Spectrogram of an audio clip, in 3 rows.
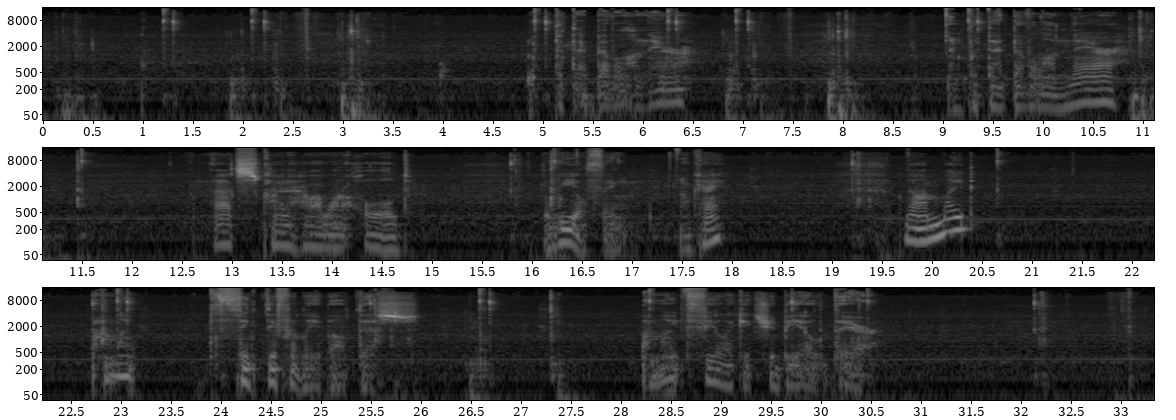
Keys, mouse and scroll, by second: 0.4 alt+a, 1.0 click, 1.9 shift+click, 2.9 ctrl+l, 6.3 click, 6.7 shift+click, 7.8 ctrl+l, 11.0 alt+a, 11.0-11.3 scroll down 2, 11.3 middle click, 15.7-18.0 scroll down 3, 16.0 middle click, 19.8-20.4 scroll up 3, 20.5 middle click, 22.7 click, 23.5-23.8 scroll up 2, 23.8 middle click, 25.4-25.8 scroll up 3, 26.4 shift+click, 28.1 click, 29.8-30.2 scroll down 4, 30.3 middle click.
